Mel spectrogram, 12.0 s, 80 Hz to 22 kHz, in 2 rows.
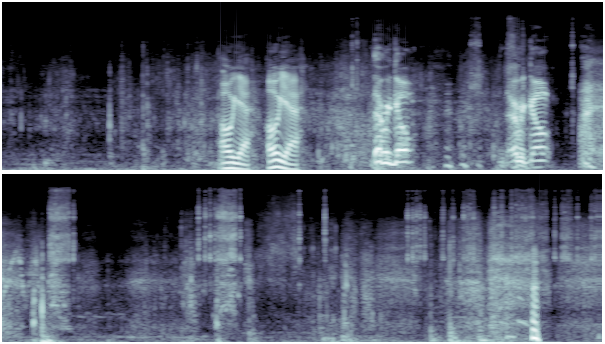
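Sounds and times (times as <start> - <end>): fishing reel drag buzzing: 6.5 - 6.8, 7.8 - 9.3, 10.1 - 12.0.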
